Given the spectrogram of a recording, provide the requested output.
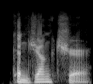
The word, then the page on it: Conjuncture: American English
